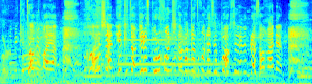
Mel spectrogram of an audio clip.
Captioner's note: speaking in a foreign language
